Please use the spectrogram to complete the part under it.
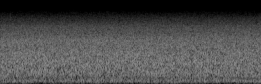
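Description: Waterfall at Silver Falls State Park roars as a dense, steady broadband rush of falling water, loud and unbroken with no voices.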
